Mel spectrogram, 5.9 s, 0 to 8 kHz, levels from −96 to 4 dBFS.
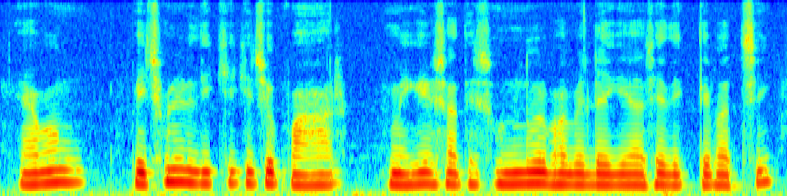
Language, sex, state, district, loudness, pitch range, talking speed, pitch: Bengali, male, West Bengal, Darjeeling, -15 LUFS, 120-130 Hz, 130 wpm, 125 Hz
